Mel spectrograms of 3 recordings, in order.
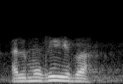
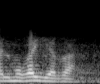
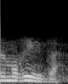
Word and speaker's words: المغيبة: المغيبة هكذا نطقها، بعض الناس ينطق المغيبة، هذا ما جاءت أبدا بها الرواية، ما جاءت الرواية بها لا في لغة العرب ولا في الحديث، وإنما المغيبة، المغيبة التي غاب عنها زوجها.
